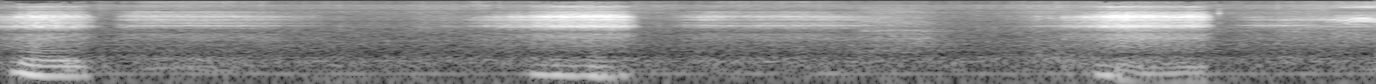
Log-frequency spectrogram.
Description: Cane Corso puppy snoring. Too cute.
